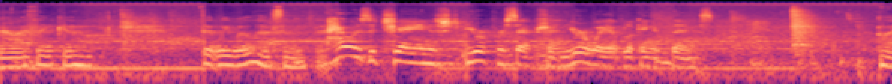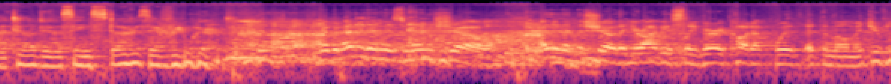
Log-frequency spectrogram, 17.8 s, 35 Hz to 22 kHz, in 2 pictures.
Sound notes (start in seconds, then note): 10.6 audience laughing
